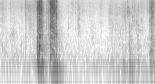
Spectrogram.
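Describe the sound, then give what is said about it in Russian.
Parcel packaging is torn open with two sharp, loud ripping bursts, then quieter rustling and a few softer tearing scrapes of paper or plastic. “Да хватит уже, не до посылок. Ладно, открою, так и быть”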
